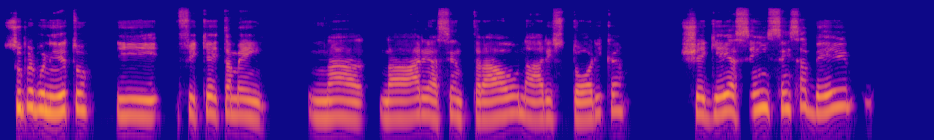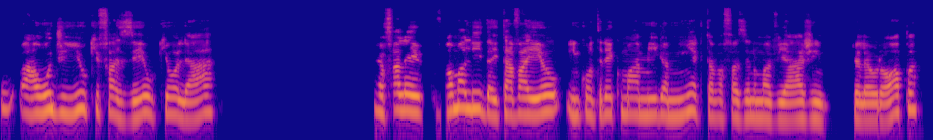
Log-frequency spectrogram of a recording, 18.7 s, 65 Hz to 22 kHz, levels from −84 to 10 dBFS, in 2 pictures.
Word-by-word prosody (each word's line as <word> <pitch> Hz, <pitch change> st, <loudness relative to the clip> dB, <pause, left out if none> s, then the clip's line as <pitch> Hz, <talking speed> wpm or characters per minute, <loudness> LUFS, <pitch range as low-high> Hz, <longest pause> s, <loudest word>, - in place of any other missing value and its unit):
Super 250 Hz, +1 st, +5 dB
bonito 220 Hz, 0 st, +5 dB, 0.2 s
e 180 Hz, -1 st, +2 dB, 0.2 s
fiquei 195 Hz, +1 st, 0 dB
também 180 Hz, -5 st, -1 dB, 0.4 s
na 170 Hz, -3 st, 0 dB
na 165 Hz, 0 st, -1 dB
área 180 Hz, -1 st, 0 dB
central, 165 Hz, +3 st, -1 dB
na 170 Hz, -5 st, -3 dB
área 160 Hz, +1 st, -1 dB
histórica, 170 Hz, +7 st, -3 dB, 0.5 s
cheguei, 190 Hz, +2 st, +3 dB
assim, 225 Hz, +3 st, +3 dB
sem 235 Hz, 0 st, +1 dB
saber 240 Hz, +2 st, 0 dB, 1.0 s
aonde 205 Hz, +1 st, +2 dB
ir, 200 Hz, +4 st, +1 dB
o 240 Hz, -, 0 dB
que 220 Hz, +1 st, -8 dB
fazer, 175 Hz, -2 st, -2 dB
o 200 Hz, -, 0 dB
que 200 Hz, +3 st, -5 dB
olhar. 180 Hz, +3 st, -3 dB, 1.6 s
Eu 210 Hz, -3 st, -2 dB
falei: 215 Hz, -1 st, +4 dB, 0.2 s
"Vamos 230 Hz, +4 st, +3 dB
ali", 240 Hz, 0 st, +3 dB
daí 190 Hz, -4 st, 0 dB
estava 185 Hz, +1 st, -1 dB
eu, 210 Hz, +5 st, +4 dB
encontrei 185 Hz, 0 st, -4 dB
com 195 Hz, -, -9 dB
uma 190 Hz, -1 st, -4 dB
amiga 185 Hz, 0 st, -2 dB
minha 185 Hz, +5 st, -1 dB
que -, -, -23 dB
estava 170 Hz, -1 st, -7 dB
fazendo 165 Hz, +1 st, -3 dB
uma 165 Hz, -1 st, 0 dB
viagem 155 Hz, -1 st, -2 dB, 0.2 s
pela 155 Hz, -1 st, 0 dB
Europa, 200 Hz, +10 st, -1 dB
185 Hz, 140 wpm, -23 LUFS, 165-210 Hz, 1.6 s, Super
